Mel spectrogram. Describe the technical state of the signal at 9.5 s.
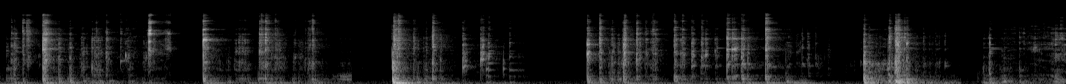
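At 9.5 s the signal is intact, with no audible fault at that point.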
